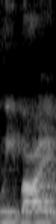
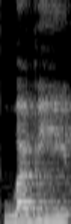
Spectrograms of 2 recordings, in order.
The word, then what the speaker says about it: Levi: to spell, but it could be misinterpreted as Levi or Levi, and we didn't want to cause that kind of confusion. It's spelled L-E-V-I, so as you can see, some people can read it as Levi, some people can read it as Levi.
